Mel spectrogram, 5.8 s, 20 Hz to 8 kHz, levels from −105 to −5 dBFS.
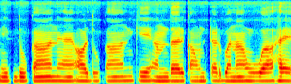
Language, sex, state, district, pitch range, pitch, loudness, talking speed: Hindi, male, Bihar, West Champaran, 145-150 Hz, 145 Hz, -19 LUFS, 115 wpm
